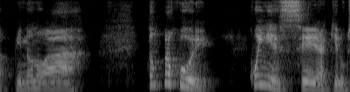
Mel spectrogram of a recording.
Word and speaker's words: pinot noir: conhecida entre as brancas pino no ar não é pinot noir stali pinot noir mas você fala pinanoar então procure conhecer aquilo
